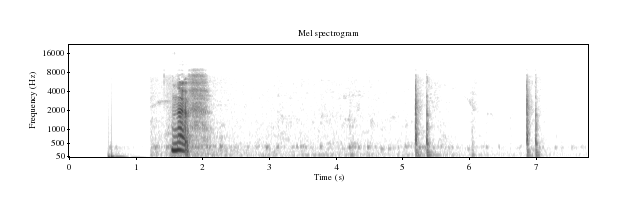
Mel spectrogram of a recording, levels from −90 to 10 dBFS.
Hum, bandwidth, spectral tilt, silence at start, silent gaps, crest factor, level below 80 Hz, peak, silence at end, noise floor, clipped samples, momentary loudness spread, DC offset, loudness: none; 8.8 kHz; -4 dB/octave; 0.65 s; none; 26 dB; -60 dBFS; -2 dBFS; 0.75 s; -78 dBFS; under 0.1%; 28 LU; under 0.1%; -23 LUFS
